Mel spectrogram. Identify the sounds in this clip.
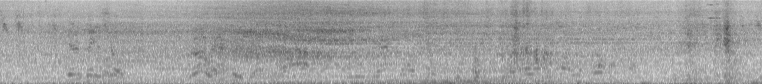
person or small group talking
